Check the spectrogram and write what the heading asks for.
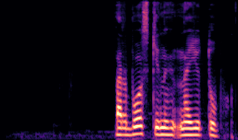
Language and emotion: Russian, neutral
